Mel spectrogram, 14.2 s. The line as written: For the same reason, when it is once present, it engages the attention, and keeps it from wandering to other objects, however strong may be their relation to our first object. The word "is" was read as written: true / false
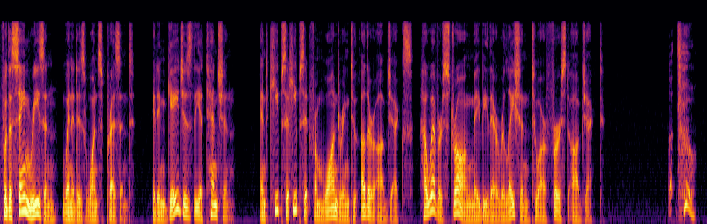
true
